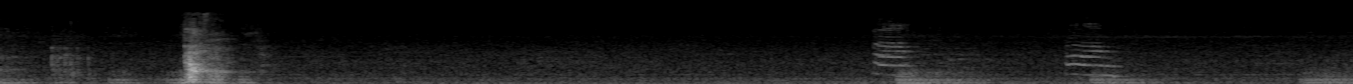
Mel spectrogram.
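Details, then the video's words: Domestic cat, described as saying sorry, giving two short harmonic meows around nine and eleven seconds, each falling slightly in pitch, after a loud thump near the start; quiet indoor room otherwise. "Cat saying sorry"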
